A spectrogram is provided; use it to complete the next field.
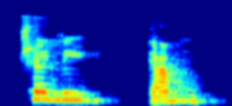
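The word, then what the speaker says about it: Traleg Kyabgon: Okay, so I'm going to tell you a little bit about Trele Gamchakon. That's how you pronounce it.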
